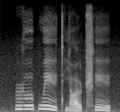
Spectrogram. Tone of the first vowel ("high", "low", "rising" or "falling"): high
